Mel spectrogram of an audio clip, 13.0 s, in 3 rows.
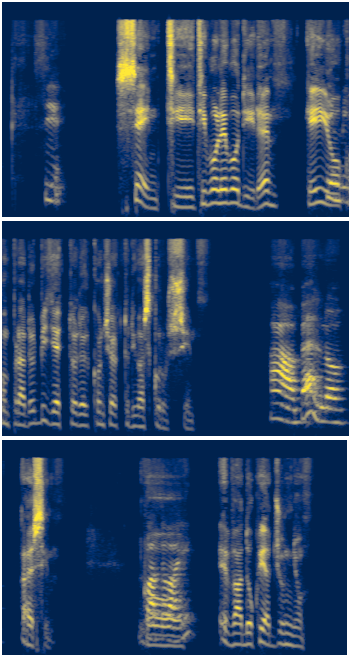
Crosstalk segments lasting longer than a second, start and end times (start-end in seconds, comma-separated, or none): none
